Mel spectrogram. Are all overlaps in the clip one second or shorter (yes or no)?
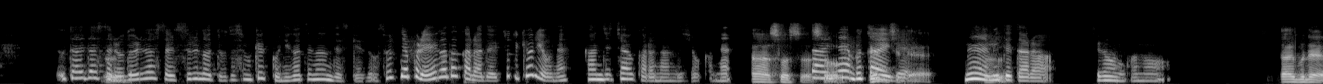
no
